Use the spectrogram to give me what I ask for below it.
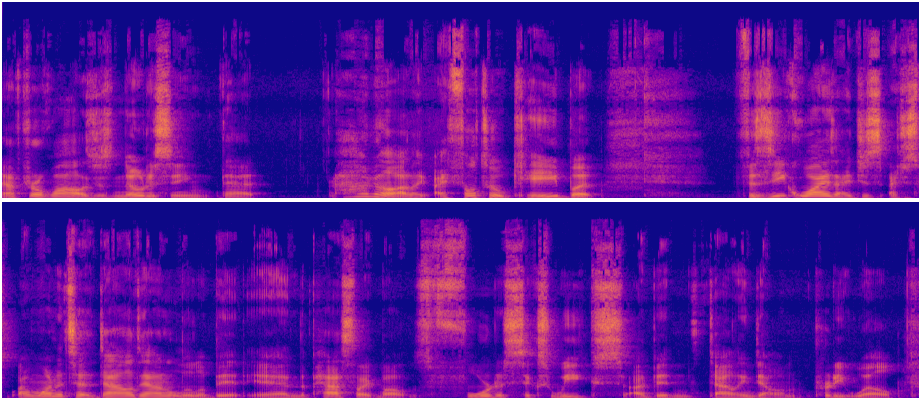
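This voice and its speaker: Using vocal fry and very wide pitch swings, a man speaks at a moderate pace. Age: 40s. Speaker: vlogger. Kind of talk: casual chat. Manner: halting.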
